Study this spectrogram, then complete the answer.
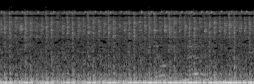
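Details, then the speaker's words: Chevy Mule (UTV) 350 V8 after new plugs and wires replaced grungy plugs and a chewed wire; it had seemed to run on six cylinders or less before. Deep, steady burble with even pulses and no missing beats. Normal idle. "It literally sounds like it must have been running on six cylinders or less."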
